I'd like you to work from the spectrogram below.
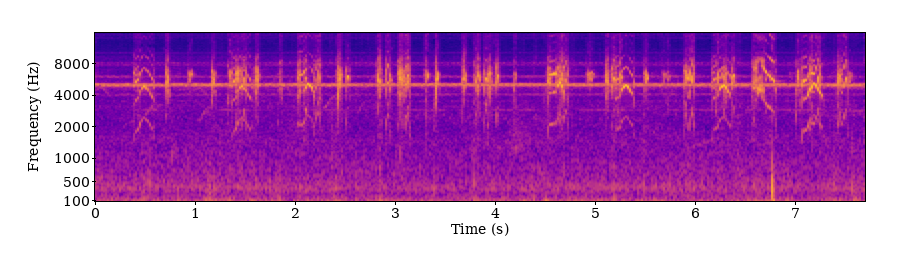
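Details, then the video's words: Colony of female crested jays calling for males, delivering rapid, evenly spaced high arched notes throughout, overlaid on a steady high-pitched insect-like drone. "KOLONI SOGON BETINA || SOGON JANTAN LANGSUNG BUNYI"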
